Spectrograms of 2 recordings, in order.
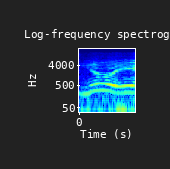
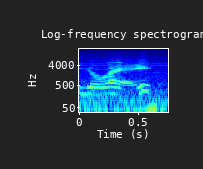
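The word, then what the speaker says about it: Yurei: even or as i have been corrected it's pronounced yuri and not uray we either need spirit box or orb so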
